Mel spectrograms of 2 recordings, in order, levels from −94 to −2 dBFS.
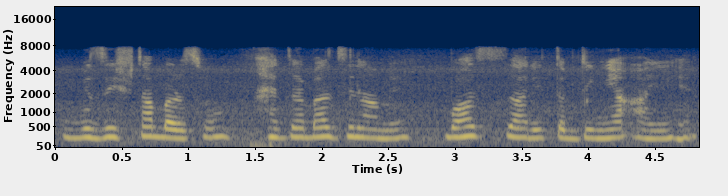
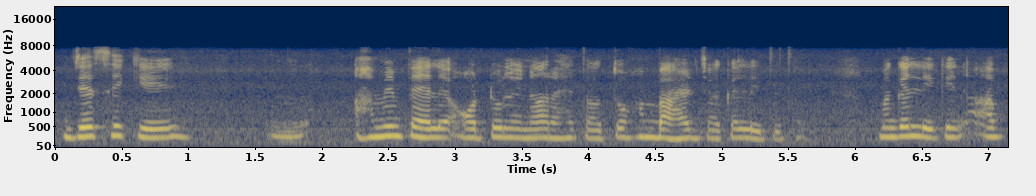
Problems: constant background noise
